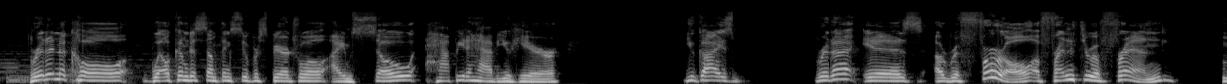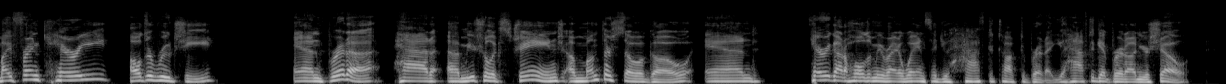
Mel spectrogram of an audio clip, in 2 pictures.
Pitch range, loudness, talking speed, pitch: 135-180 Hz, -24 LUFS, 160 wpm, 150 Hz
